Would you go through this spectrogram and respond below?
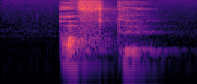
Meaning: alternative form of aft
- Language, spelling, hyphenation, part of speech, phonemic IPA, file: Dutch, afte, af‧te, noun, /ˈɑf.tə/, Nl-afte.ogg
